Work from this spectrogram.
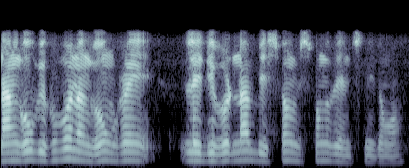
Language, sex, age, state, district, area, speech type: Bodo, male, 30-45, Assam, Chirang, rural, conversation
